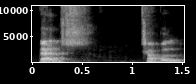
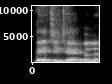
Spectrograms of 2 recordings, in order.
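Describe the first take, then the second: First: Vegetable very slow, vej-tuh-bul, middle E silent; teacher drills the correct form slowly; right way. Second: Vegetable with every E, ve-ge-tay-bul; teacher shows the mistake; wrong way. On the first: Correct pronunciation, very slow. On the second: Wrong spelled-out pronunciation. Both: Shown as a demonstration. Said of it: "Vegetable இல்ல".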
